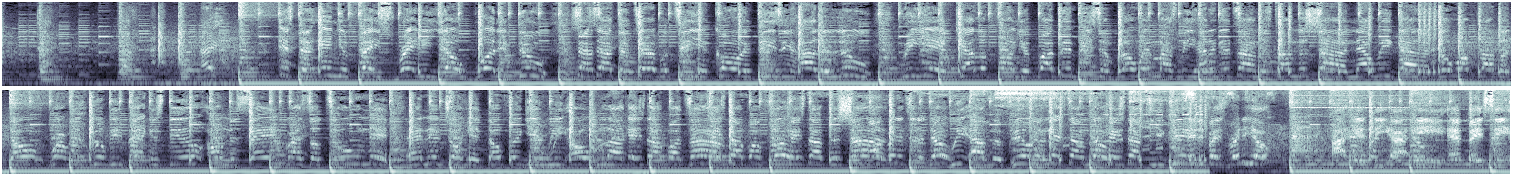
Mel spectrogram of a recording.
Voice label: Radio Drop; Indie Face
